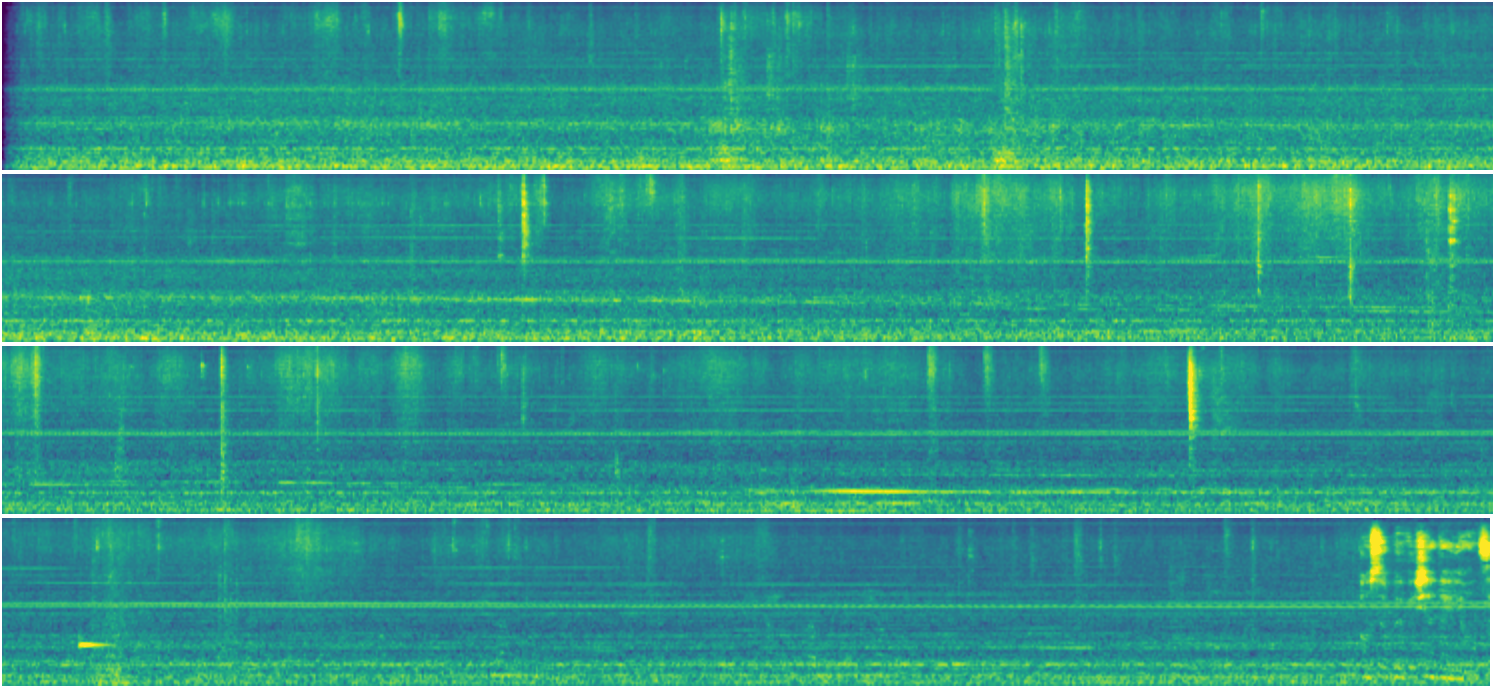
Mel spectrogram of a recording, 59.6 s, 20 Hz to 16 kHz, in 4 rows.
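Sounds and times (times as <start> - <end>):
PKP train approaching a station: 0.0 - 59.6.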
